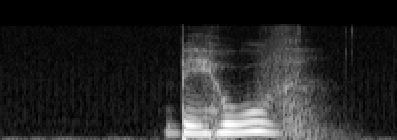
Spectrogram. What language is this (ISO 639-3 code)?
swe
